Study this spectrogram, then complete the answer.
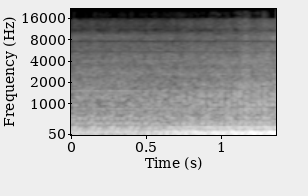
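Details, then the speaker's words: A ratty Porsche Boxster runs after a fuse is refitted. It has a low, uneven, lumpy idle that wanders as revs creep up, with drain pipes routed straight to the engine. The coil pack works and the rough running is not diagnosed. "I mean it's running sounds like ass but it is running so if you're wondering why it doesn't sound great that's because um these drain pipes here are basically straight to the engine"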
